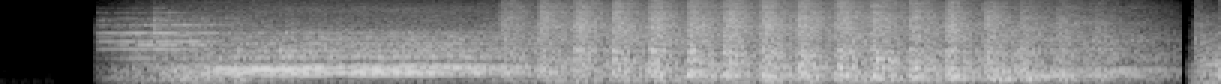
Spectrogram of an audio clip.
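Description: Train horn sounding a held chord, then a steady clickety-clack of wheels over rail joints at about four beats a second.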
